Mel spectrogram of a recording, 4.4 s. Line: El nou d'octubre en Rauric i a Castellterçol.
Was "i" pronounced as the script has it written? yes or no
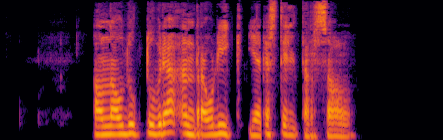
yes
